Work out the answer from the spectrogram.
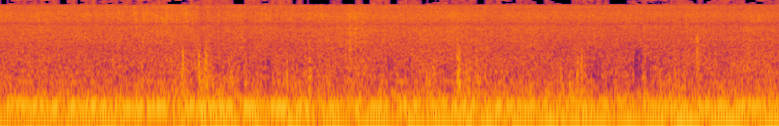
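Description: Storm wind buffeting the microphone over the steady low drone of a boat's engines, with rough sea washing around the hull.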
